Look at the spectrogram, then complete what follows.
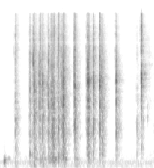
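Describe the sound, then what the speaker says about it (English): Playing cards riffled and bridged in a series of quick crackling bursts, each about a quarter second long with short gaps between, fairly close and alone with no talk. "So, let me shuffle up."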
